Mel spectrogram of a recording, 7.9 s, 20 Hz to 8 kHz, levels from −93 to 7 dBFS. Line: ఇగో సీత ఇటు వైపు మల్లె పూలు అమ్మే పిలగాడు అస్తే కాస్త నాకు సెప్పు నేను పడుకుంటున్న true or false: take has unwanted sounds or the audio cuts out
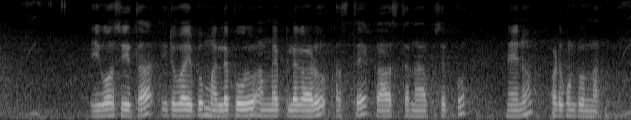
false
